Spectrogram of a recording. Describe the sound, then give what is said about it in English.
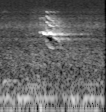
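A single brief, high-pitched bird call rises out of quiet outdoor background noise, soft, with no voices. “Those are birds.”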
